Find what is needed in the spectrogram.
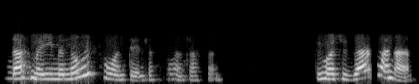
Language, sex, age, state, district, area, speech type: Kashmiri, female, 18-30, Jammu and Kashmir, Ganderbal, rural, conversation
